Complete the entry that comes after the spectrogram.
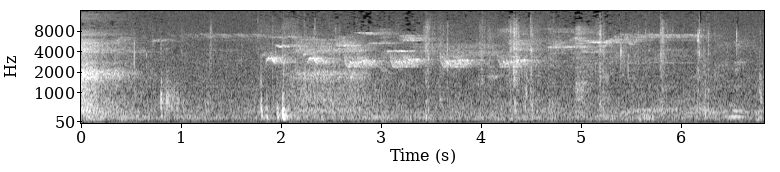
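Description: Faint outdoor quiet with small birds chirping: a quick run of short high notes about two seconds in, and thinner, higher calls later on.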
